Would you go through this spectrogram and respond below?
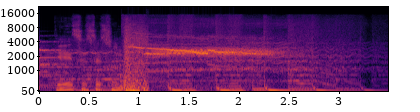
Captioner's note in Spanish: Sonidos de panico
